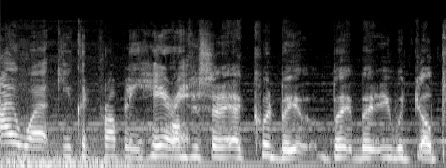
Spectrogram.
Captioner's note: mimics explosion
